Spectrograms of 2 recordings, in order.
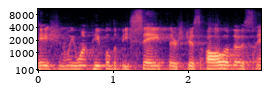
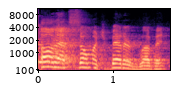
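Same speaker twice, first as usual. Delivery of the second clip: normal talking voice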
